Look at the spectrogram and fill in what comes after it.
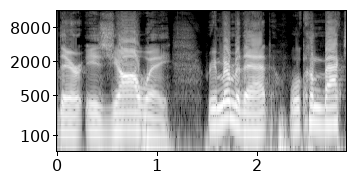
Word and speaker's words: Yahweh: The actual language, though, it was a YHWH pronounced as Yahweh, or some say Yahweh.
